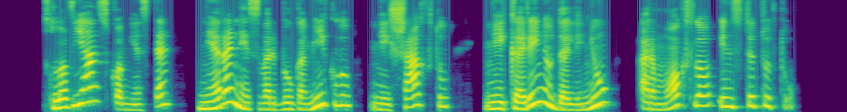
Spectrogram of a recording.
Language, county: Lithuanian, Alytus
